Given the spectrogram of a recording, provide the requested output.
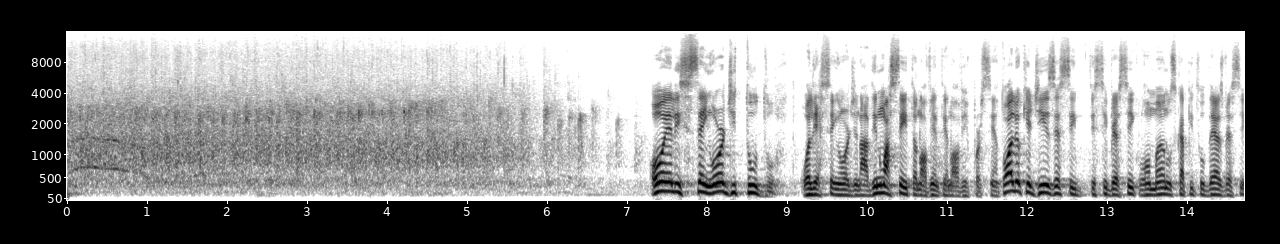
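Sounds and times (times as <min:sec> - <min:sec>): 
crowd clapping loudly and steadily: 0:00.0 - 0:07.3
speech: 0:07.3 - 0:14.6.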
